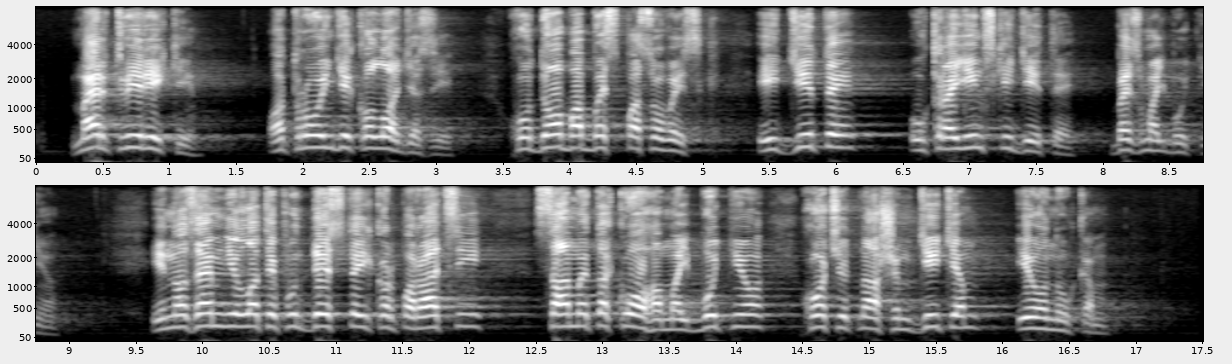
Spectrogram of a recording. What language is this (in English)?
Ukrainian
